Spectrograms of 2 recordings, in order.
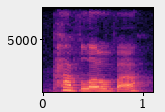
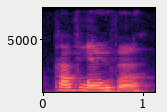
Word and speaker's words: Pavlova: It's pronounced with a V to Google. So, Pavlova. Pavlova.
